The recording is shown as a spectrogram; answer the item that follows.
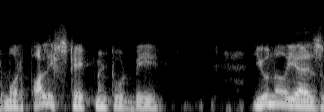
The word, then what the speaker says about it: eunoia: The word is eunoia, E-U-N-O-I-A. I'll type that in a moment. Some people, because it has a Greek background, call that as eunoia, but I'll stay simpler pronunciation and say eunoia.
